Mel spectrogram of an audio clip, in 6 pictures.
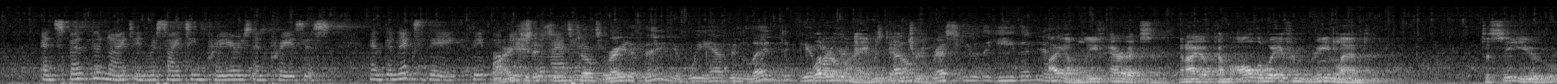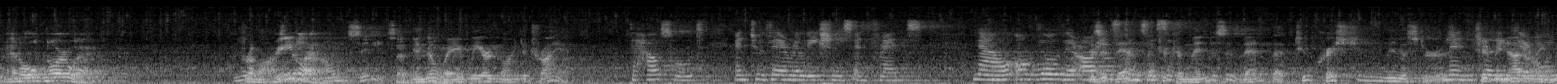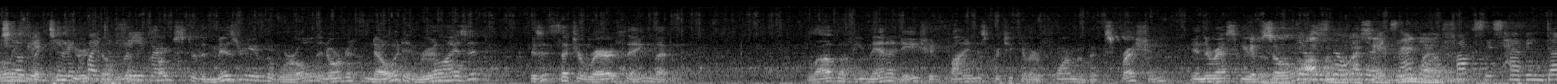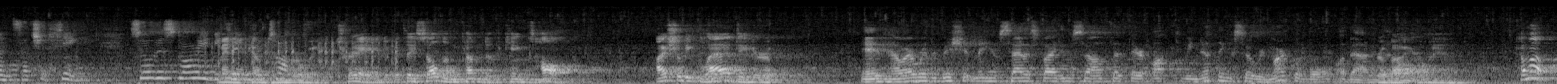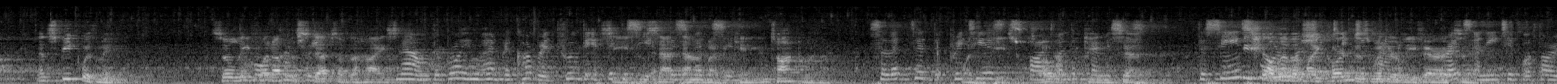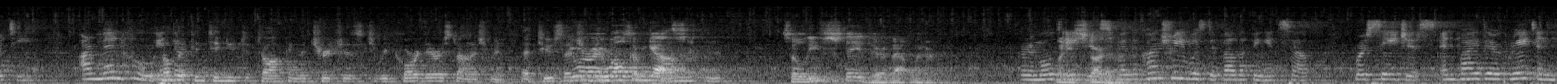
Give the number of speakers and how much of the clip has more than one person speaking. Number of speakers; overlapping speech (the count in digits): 3, about 27%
